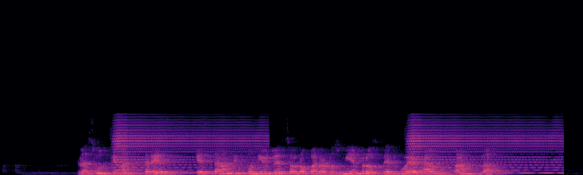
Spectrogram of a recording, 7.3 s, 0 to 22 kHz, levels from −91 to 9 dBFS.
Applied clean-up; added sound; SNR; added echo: none; Accordion; 11 dB; reverberation time 0.7 s.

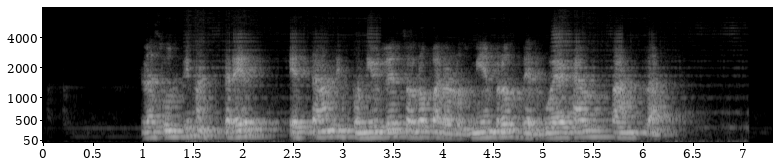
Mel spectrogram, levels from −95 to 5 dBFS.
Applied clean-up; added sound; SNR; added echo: neural separator model SepFormer DNS4.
